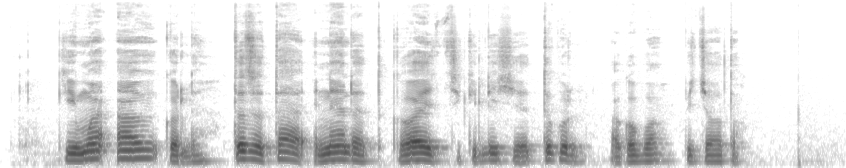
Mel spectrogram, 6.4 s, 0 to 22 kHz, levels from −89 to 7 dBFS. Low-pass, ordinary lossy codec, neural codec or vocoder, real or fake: none; none; vocoder, 44.1 kHz, 128 mel bands every 256 samples, BigVGAN v2; fake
